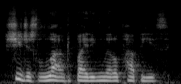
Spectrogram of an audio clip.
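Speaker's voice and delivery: usual speaking voice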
